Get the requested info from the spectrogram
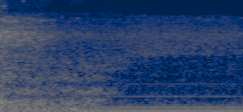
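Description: Near silence: faint room tone with a steady low hum.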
